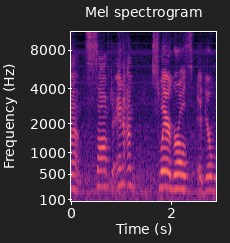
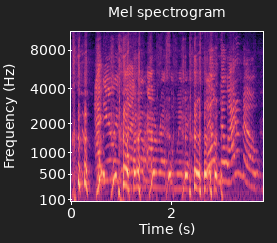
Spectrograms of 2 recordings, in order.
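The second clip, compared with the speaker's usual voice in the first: loud flustered answer; 4 semitones higher, 15 dB louder than usual. Real, not acted. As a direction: blurt it out loud, laughing. Flustered, laughing at the question.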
